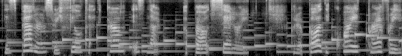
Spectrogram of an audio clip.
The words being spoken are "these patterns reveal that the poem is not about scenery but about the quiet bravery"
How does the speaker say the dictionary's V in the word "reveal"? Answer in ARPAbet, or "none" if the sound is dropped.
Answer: F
